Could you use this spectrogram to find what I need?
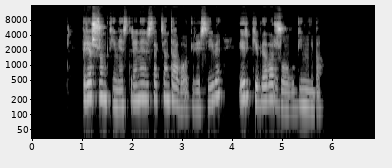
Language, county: Lithuanian, Panevėžys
